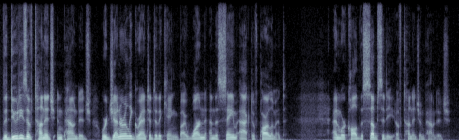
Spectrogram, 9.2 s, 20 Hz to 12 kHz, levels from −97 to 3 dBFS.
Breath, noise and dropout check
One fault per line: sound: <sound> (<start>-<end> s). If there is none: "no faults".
no faults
